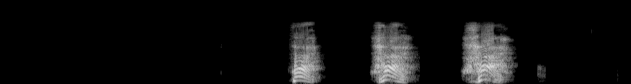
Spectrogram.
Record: {"exhalation_length": "6.3 s", "exhalation_amplitude": 31424, "exhalation_signal_mean_std_ratio": 0.32, "survey_phase": "beta (2021-08-13 to 2022-03-07)", "age": "45-64", "gender": "Male", "wearing_mask": "No", "symptom_none": true, "smoker_status": "Current smoker (11 or more cigarettes per day)", "respiratory_condition_asthma": false, "respiratory_condition_other": false, "recruitment_source": "REACT", "submission_delay": "2 days", "covid_test_result": "Negative", "covid_test_method": "RT-qPCR"}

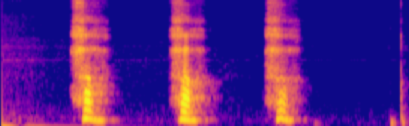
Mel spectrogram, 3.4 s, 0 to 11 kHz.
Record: {"exhalation_length": "3.4 s", "exhalation_amplitude": 32766, "exhalation_signal_mean_std_ratio": 0.31, "survey_phase": "beta (2021-08-13 to 2022-03-07)", "age": "45-64", "gender": "Female", "wearing_mask": "No", "symptom_none": true, "smoker_status": "Never smoked", "respiratory_condition_asthma": false, "respiratory_condition_other": false, "recruitment_source": "REACT", "submission_delay": "2 days", "covid_test_result": "Negative", "covid_test_method": "RT-qPCR"}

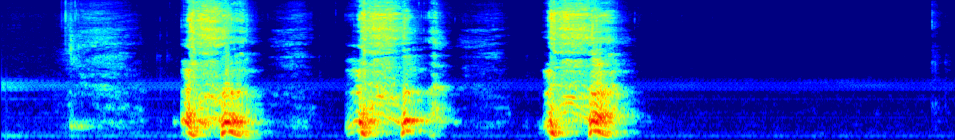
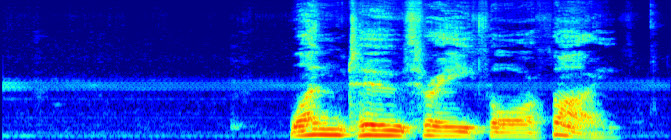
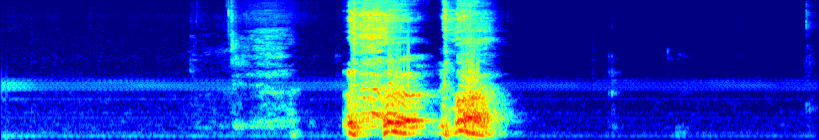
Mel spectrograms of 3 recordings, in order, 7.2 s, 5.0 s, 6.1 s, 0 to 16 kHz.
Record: {"three_cough_length": "7.2 s", "three_cough_amplitude": 32768, "three_cough_signal_mean_std_ratio": 0.36, "exhalation_length": "5.0 s", "exhalation_amplitude": 27313, "exhalation_signal_mean_std_ratio": 0.53, "cough_length": "6.1 s", "cough_amplitude": 32767, "cough_signal_mean_std_ratio": 0.32, "survey_phase": "beta (2021-08-13 to 2022-03-07)", "age": "65+", "gender": "Male", "wearing_mask": "No", "symptom_none": true, "smoker_status": "Never smoked", "respiratory_condition_asthma": false, "respiratory_condition_other": false, "recruitment_source": "REACT", "submission_delay": "2 days", "covid_test_result": "Negative", "covid_test_method": "RT-qPCR"}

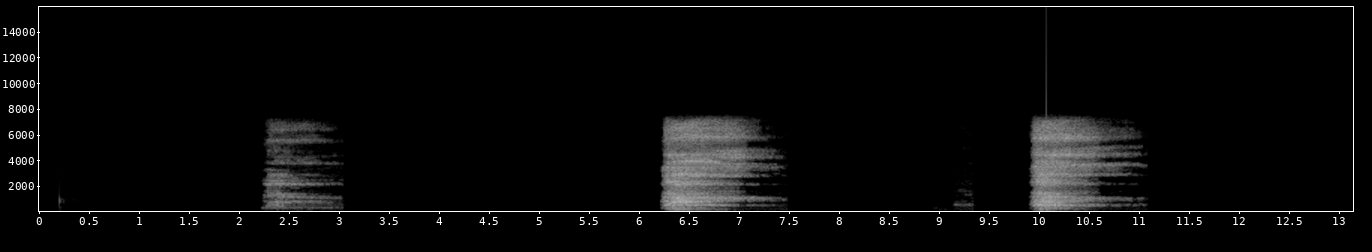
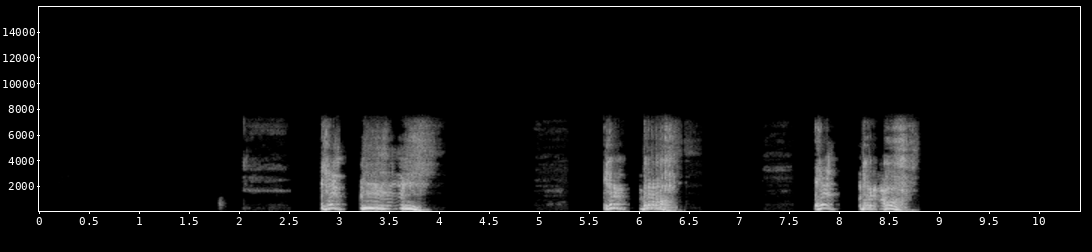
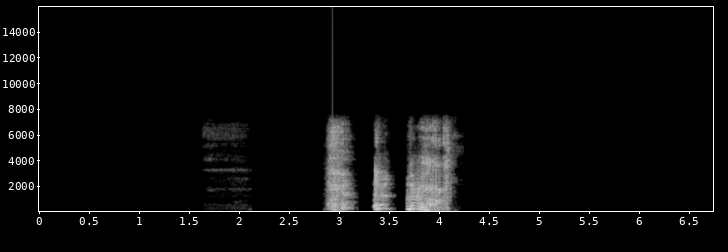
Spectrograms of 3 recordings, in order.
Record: {"exhalation_length": "13.1 s", "exhalation_amplitude": 14974, "exhalation_signal_mean_std_ratio": 0.28, "three_cough_length": "10.4 s", "three_cough_amplitude": 32653, "three_cough_signal_mean_std_ratio": 0.35, "cough_length": "6.7 s", "cough_amplitude": 32767, "cough_signal_mean_std_ratio": 0.26, "survey_phase": "beta (2021-08-13 to 2022-03-07)", "age": "65+", "gender": "Male", "wearing_mask": "No", "symptom_none": true, "smoker_status": "Ex-smoker", "respiratory_condition_asthma": false, "respiratory_condition_other": false, "recruitment_source": "REACT", "submission_delay": "3 days", "covid_test_result": "Negative", "covid_test_method": "RT-qPCR", "influenza_a_test_result": "Unknown/Void", "influenza_b_test_result": "Unknown/Void"}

